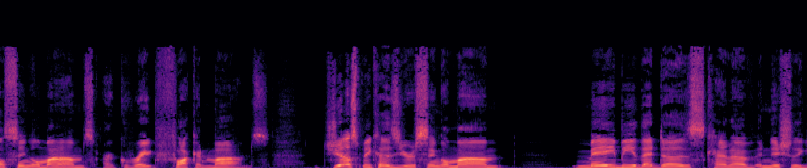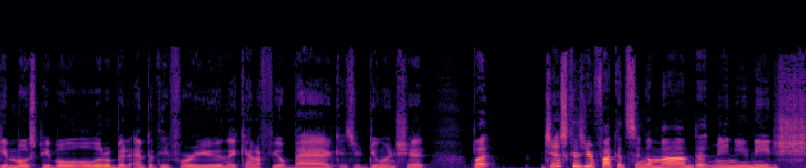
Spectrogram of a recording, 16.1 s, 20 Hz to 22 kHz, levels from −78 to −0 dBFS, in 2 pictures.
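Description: No technical faults can be heard at any point in the recording.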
